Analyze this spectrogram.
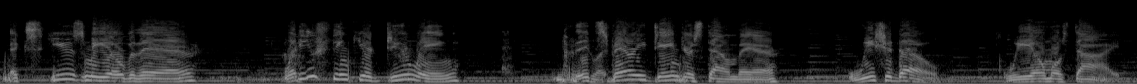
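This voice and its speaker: A man does a put-on character voice, fairly high in pitch, at a very slow pace. Long, frequent pauses break it up over loud background music. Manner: chatty, eager, flustered.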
